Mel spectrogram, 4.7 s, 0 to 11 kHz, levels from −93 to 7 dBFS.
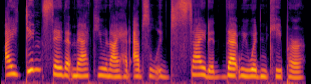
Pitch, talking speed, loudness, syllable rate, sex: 235 Hz, 195 wpm, -19 LUFS, 5.1 syllables/s, female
